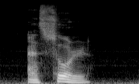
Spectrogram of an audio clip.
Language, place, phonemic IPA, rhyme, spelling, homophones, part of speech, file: French, Paris, /sol/, -ol, saule, saules, noun, Fr-saule.ogg
- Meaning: willow, willow tree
